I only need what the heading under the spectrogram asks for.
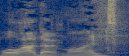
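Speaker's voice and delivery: put-on thick broad Australian accent. Retelling a reply to players who said it was far, thick Australian accent. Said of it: "thick Australian accent going".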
